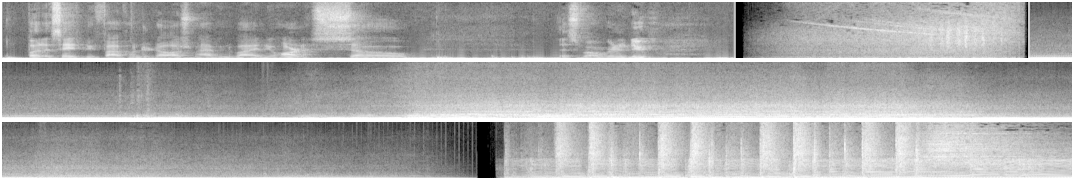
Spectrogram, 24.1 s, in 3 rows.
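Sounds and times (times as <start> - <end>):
car engine revving: 7.2 - 19.6.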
